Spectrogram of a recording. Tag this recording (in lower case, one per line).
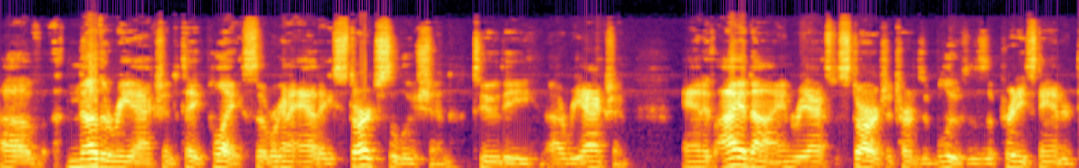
speech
